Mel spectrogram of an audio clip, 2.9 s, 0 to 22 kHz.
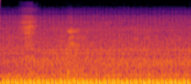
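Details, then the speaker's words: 1968 John Deere 140 garden tractor, first start attempt: steady starter cranking about three pulls a second with even chugging, never firing; crank no start, owner suspects flooded carburetor. "Damn. I bet you we flooded that carburetor."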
